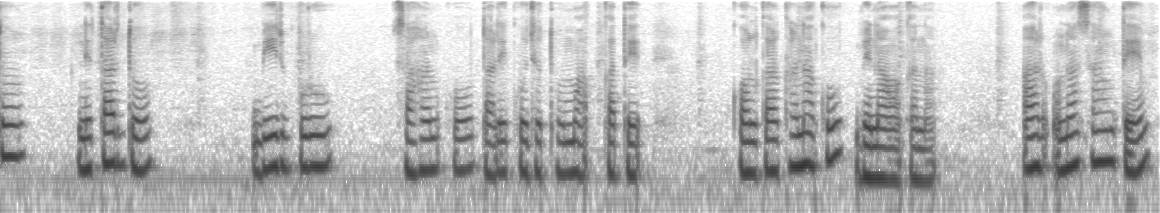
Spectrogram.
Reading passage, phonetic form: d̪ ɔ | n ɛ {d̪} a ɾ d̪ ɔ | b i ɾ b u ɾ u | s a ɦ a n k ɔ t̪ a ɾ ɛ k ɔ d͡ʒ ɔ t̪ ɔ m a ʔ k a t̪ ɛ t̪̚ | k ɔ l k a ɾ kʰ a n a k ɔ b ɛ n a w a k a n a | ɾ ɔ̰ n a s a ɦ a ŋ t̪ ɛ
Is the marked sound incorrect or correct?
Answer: incorrect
